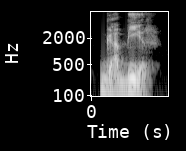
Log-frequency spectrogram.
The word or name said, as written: GABIR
